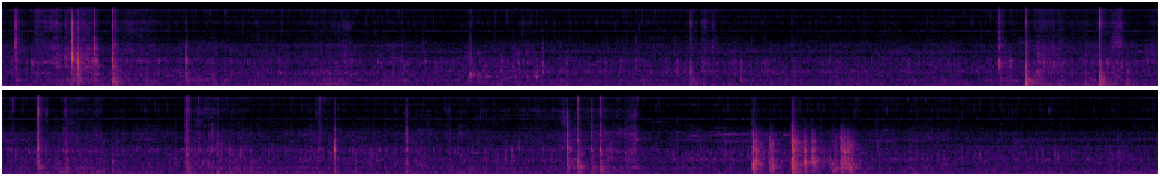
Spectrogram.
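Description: Water with chicken feet boiling hard in a metal stockpot, a steady bubbling. Over it come sharp clinks of a metal ladle against the pot as the foam is skimmed off: a few about a second in, more scattered through the middle, and a cluster near the end.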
